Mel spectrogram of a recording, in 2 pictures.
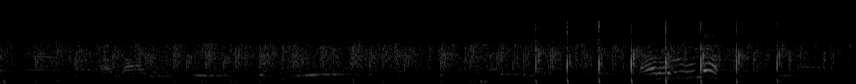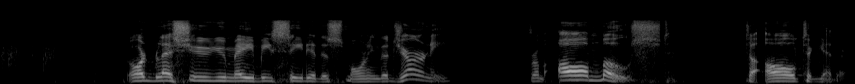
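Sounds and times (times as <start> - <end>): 
audience clapping hands: 0.0 - 10.3
speech: 9.9 - 13.1, 13.8 - 15.3, 16.0 - 17.1.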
